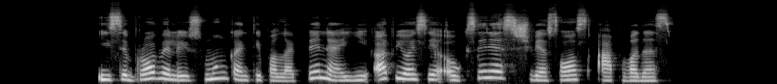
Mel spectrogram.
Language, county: Lithuanian, Kaunas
